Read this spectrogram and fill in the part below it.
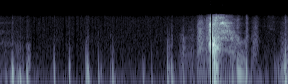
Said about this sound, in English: I'm so sorry, everybody. I'm sorry for everyone listening that you heard me sneeze, but, you know, you can't help it. I couldn't mute it fast enough.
